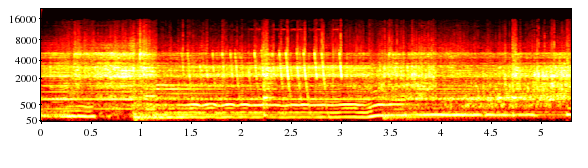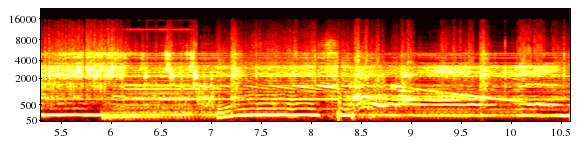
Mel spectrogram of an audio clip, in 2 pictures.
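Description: Live experimental electronic improvisation: layered electronic drones that shift pitch in steps, with a wavering tone over them and scattered clicks. Slow falling glides enter near the end.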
